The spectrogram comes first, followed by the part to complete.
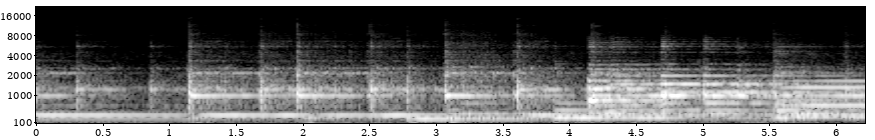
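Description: Live band playing an instrumental passage: a steady run of sharp repeated notes, about three a second, over held low tones.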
